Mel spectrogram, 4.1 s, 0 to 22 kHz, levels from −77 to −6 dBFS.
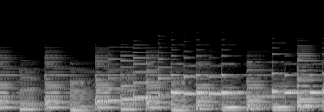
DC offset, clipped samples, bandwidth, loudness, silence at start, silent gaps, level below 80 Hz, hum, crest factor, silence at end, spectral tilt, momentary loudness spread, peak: under 0.1%; under 0.1%; 5.6 kHz; -25 LUFS; 0 s; none; -40 dBFS; none; 14 dB; 0 s; -9.5 dB/octave; 5 LU; -10 dBFS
